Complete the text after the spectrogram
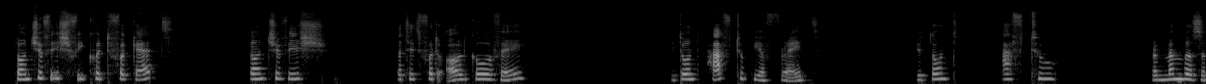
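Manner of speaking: put-on very young-sounding, high-pitched German accent. Quoting what a teary-eyed woman says, young Lieutenant Commander Stern German accent. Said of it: "in a very young Lieutenant Commander Stern German accent".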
